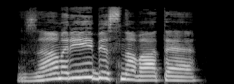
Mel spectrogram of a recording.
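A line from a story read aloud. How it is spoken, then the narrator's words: Barked. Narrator (Russian): рявкнул Хелрой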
